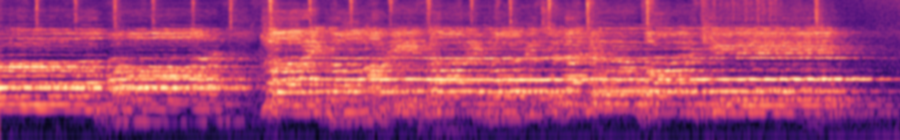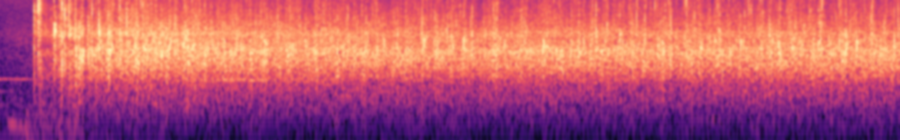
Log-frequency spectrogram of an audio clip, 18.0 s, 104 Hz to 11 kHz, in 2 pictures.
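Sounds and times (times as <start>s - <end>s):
choir singing a cappella: 0.0s - 9.0s
audience applause: 9.3s - 18.0s.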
